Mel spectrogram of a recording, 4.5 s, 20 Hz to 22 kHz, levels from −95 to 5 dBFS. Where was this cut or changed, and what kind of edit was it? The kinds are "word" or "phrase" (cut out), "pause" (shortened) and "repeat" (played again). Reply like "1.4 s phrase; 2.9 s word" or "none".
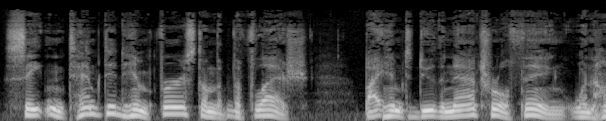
1.7 s word; 2.9 s word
